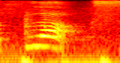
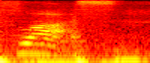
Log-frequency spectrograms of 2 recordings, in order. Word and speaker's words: phlox: friend the floor the flocks and it is flocks not floss because I thought oh it's spelled p h l o x it's probably floss I mean flocks it seems too obvious but anyhow thank you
